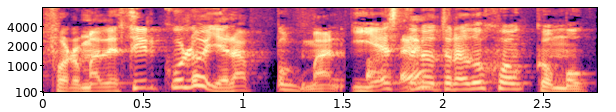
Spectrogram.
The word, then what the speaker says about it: Puckman: El nombre original de Pac-Man es Puckman, P-U-C-K. pronuncia parecido, pac pero no era Pac-Man todavía porque todavía no era para mercados internacionales, era para Japón.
